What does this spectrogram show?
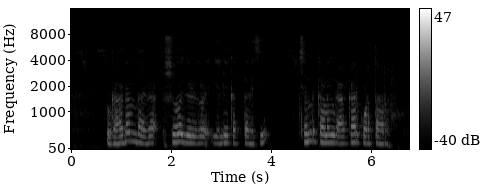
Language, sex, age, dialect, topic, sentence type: Kannada, male, 18-24, Northeastern, agriculture, statement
